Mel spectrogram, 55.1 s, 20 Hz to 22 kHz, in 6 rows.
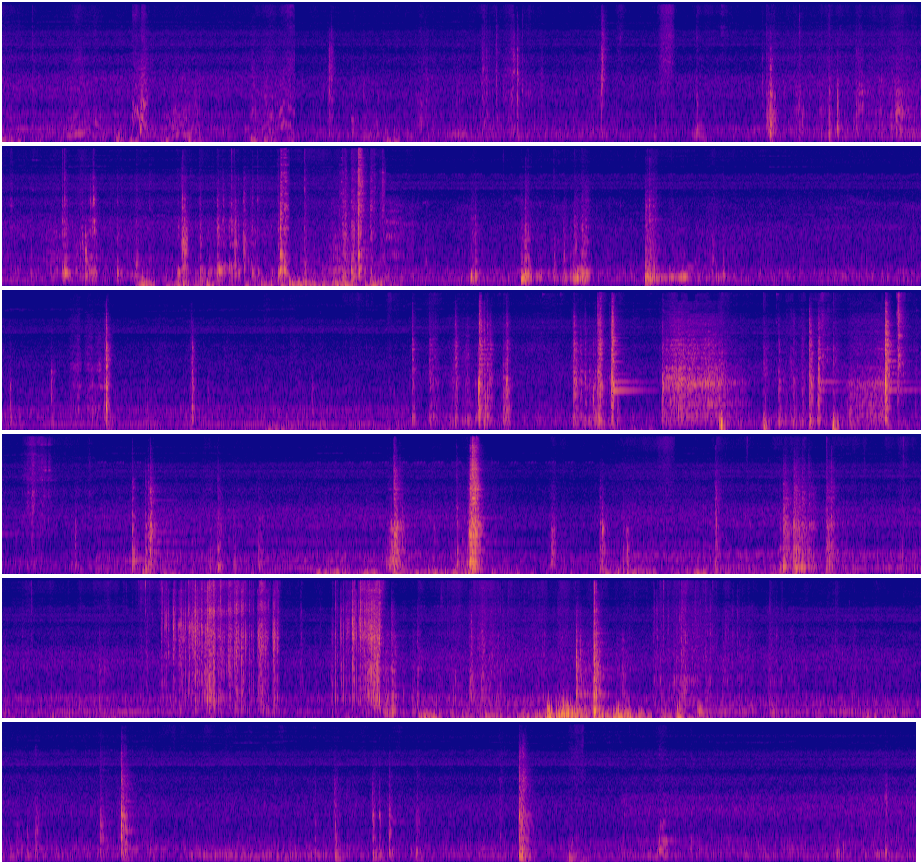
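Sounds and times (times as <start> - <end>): scraping rustles: 37.7 - 44.8
objects clicking and clattering: 42.5 - 44.7.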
